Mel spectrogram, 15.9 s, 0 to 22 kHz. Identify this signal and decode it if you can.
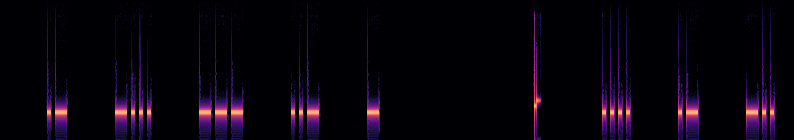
Morse code, heard as a keyed tone, about 15 wpm, spaced as for 7 wpm, 700 Hz. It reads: ABOUT HAD
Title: 4x Character Spacing - Top 300 Words - 15wpm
